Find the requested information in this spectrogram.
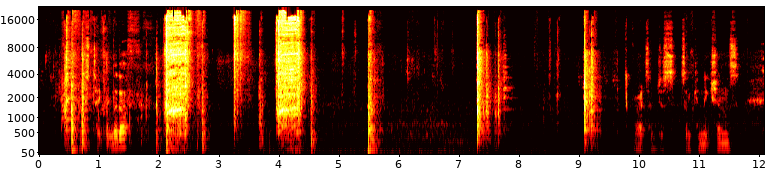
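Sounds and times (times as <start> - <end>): power driver whirring: 2.1 - 2.7, 3.3 - 4.5.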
